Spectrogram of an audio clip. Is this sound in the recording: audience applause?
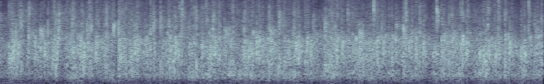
yes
